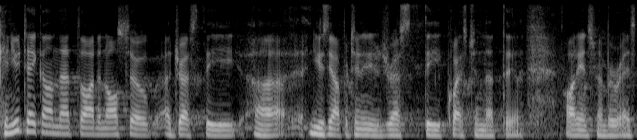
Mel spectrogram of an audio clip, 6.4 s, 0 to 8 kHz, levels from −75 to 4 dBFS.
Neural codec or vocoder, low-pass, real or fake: none; 7.2 kHz; real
